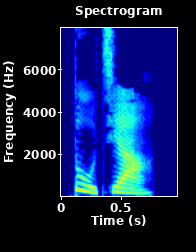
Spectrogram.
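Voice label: "度假", Mandarin Chinese; hsk; chinese-flashcards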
